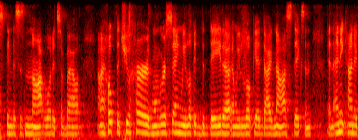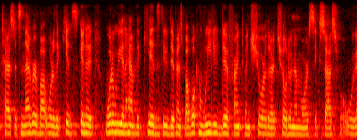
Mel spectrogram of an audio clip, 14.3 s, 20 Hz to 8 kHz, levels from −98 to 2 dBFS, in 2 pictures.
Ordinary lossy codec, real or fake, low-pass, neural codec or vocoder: Opus, 24 kbps; fake; 7.2 kHz; codec, 16 kHz in and 24 kHz out, 1 kbps, XY-Tokenizer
